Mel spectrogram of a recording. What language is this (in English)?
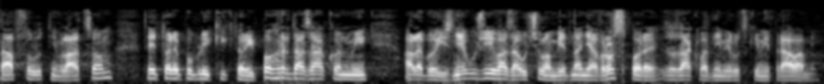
Slovak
